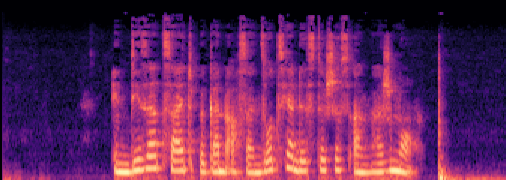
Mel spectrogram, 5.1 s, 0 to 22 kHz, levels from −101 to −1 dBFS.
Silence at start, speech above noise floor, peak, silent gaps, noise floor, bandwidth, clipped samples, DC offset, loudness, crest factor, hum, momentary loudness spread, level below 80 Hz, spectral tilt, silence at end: 1.1 s; 44 dB; 0 dBFS; none; -57 dBFS; 11 kHz; under 0.1%; under 0.1%; -14 LUFS; 14 dB; none; 10 LU; -30 dBFS; -6 dB/octave; 0.2 s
